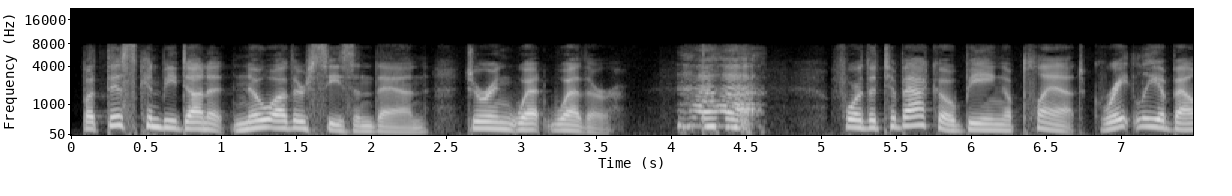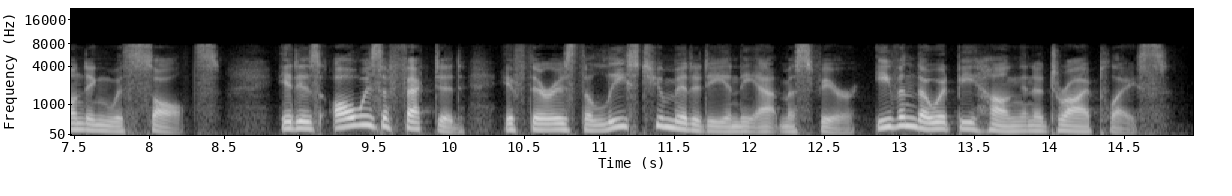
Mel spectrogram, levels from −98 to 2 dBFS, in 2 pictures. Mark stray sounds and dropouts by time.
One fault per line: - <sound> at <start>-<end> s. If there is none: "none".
- laugh at 4.0-4.6 s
